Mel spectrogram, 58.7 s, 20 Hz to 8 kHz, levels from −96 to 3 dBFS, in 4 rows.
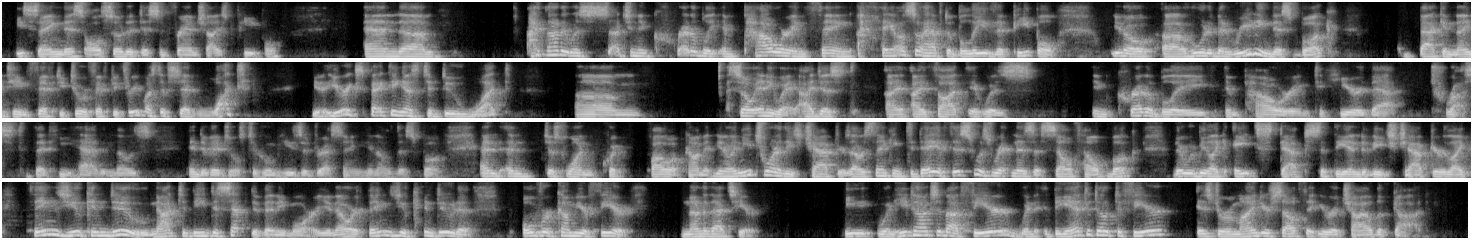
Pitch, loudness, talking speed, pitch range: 130 Hz, -20 LUFS, 170 wpm, 115-155 Hz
